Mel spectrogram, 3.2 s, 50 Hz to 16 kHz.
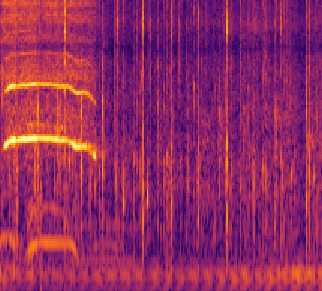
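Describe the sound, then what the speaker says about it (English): At a motorcycle stunt show at the Coastal Auto Carnival 2023, a crowd breaks into clapping on a countdown; a brief whistle-like tone sounds first, then sustained applause builds. "Can we have only claps? I want only claps."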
